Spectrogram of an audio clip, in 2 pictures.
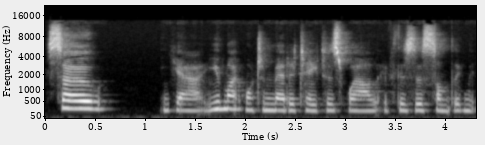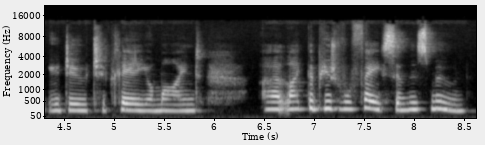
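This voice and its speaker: Mellow, slightly croaky, tired woman. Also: mid-range voice, steady tone, normal speed. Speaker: tarot reader. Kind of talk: conversational tarot reading to viewers.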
